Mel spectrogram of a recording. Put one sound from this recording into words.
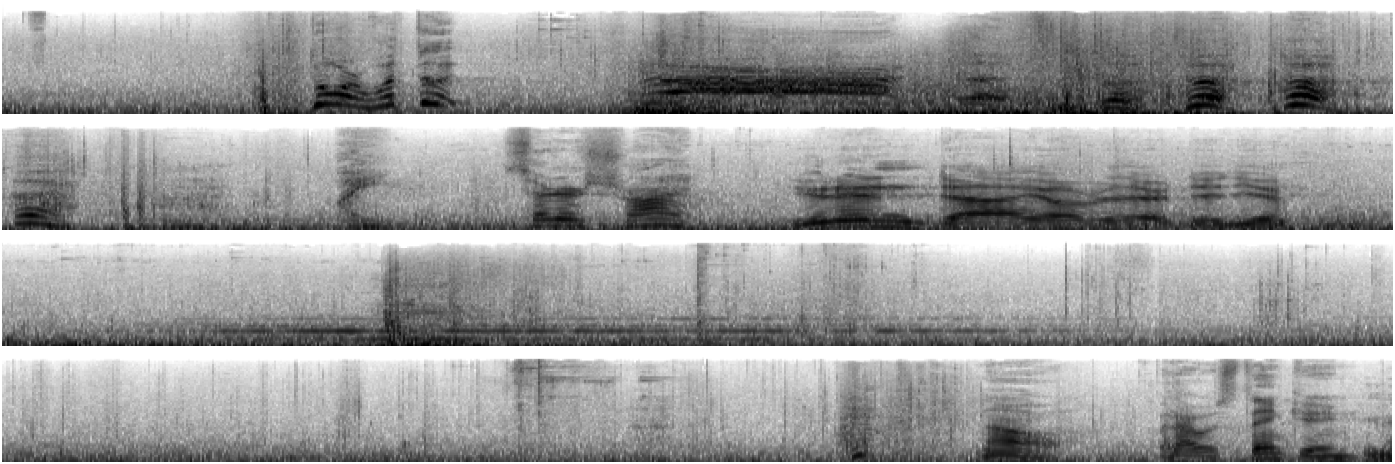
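A boy speaks with surprise and urgency, close by.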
